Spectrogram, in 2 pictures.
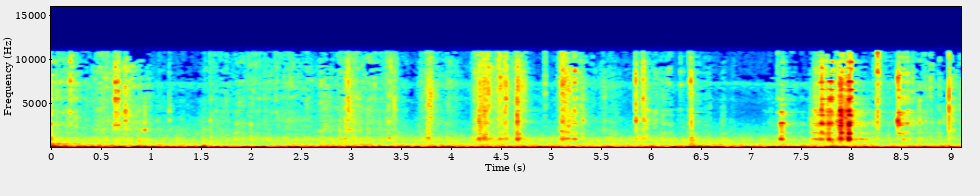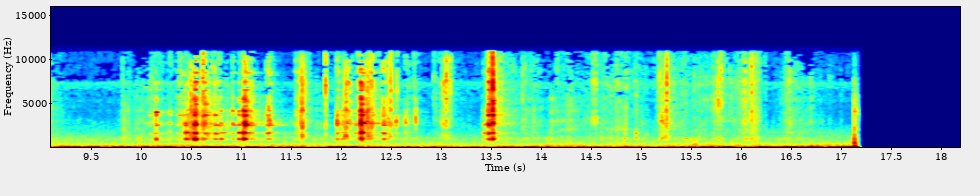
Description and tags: Loose leaf tea in a tin container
